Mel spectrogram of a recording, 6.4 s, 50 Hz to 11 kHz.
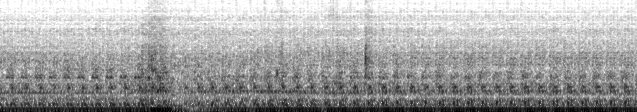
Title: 1996 Ford Transit 2.5L Diesel engine problem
